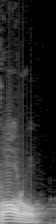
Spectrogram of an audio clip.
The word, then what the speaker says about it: borrow: How do you pronounce borrow? Borrow 단어는 어떻게 발음하지? pronounce. 어떻게 발음하지? 했더니 하고 발음이 같아. Borrow 이렇게 읽어야 돼. tomorrow. borrow 이런 식으로 말이야.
